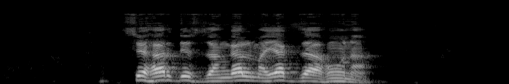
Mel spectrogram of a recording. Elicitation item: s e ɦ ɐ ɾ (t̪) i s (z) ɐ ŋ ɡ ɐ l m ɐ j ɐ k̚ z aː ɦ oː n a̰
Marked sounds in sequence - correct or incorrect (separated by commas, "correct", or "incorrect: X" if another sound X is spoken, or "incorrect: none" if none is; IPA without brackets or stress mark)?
incorrect: d̪, correct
